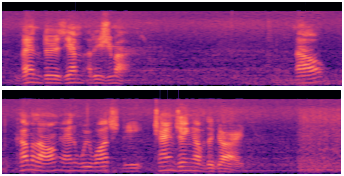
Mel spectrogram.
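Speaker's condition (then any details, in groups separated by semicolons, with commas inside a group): No condition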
